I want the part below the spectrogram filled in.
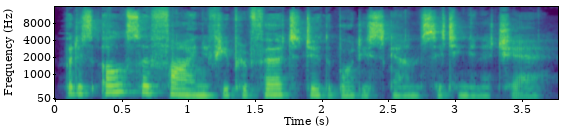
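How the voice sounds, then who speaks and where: A woman guiding a body scan meditation as a mindfulness teacher, speaking gently in measured phrases that end softly. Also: lowish voice, animated, slightly rough.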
